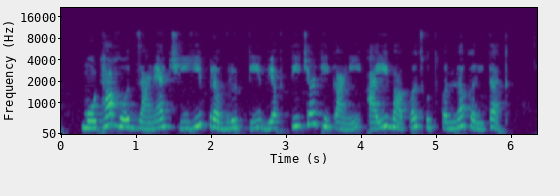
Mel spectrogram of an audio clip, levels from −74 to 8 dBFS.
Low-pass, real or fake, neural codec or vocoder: 9.9 kHz; real; none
